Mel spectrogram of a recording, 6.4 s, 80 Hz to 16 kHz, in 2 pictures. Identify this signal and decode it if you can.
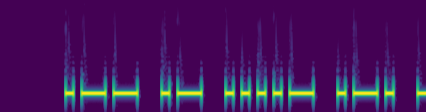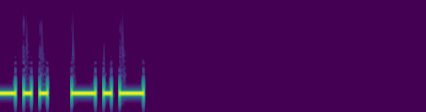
Morse code, heard as a keyed tone, about 20 wpm, 700 Hz. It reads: WA4RDK
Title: USA Call Signs - 6 Characters - Repeated 3x - 20wpm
